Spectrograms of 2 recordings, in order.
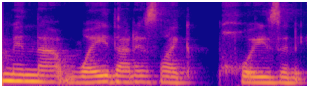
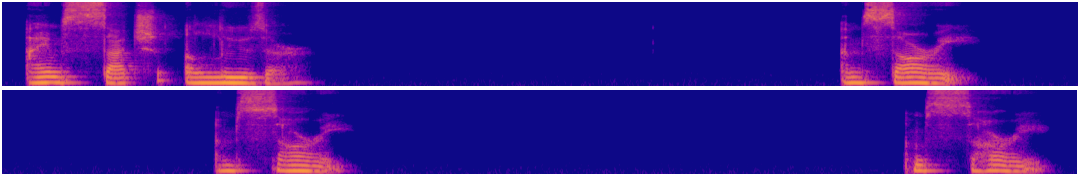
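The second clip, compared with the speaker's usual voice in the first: ashamed, shame-filled voice. Leading an acting exercise, saying self-talk while curled inward: ashamed self-talk. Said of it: "your body drives the shame right into the text".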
